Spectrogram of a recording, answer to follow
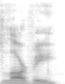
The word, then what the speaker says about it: larvae: just saying that uh the ending of uh of larvi, plural of larvae, is actually pronounced through an e sound.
